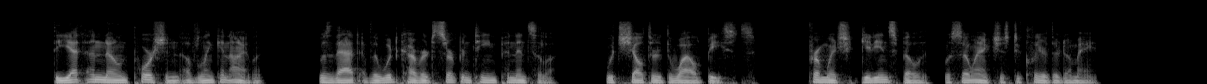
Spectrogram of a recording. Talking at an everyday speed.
Yes: average, 155 wpm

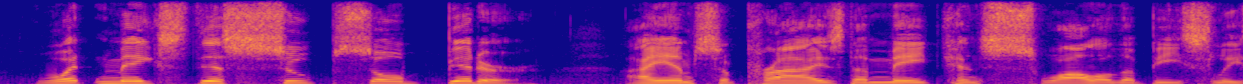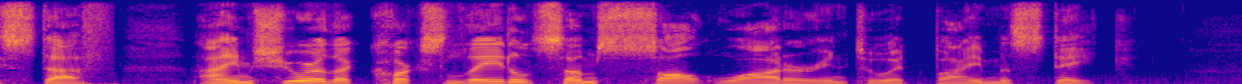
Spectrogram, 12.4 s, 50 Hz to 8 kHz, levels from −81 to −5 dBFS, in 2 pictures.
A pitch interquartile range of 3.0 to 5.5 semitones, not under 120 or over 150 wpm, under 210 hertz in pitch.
Yes: average, 5.2 semitones; slow, 135 wpm; low, 135 Hz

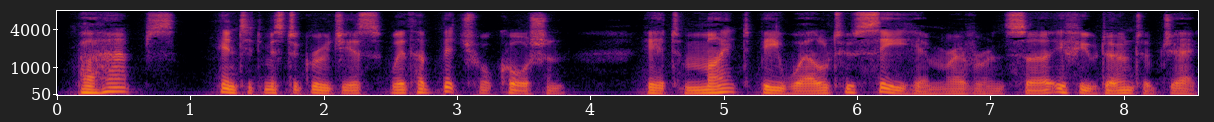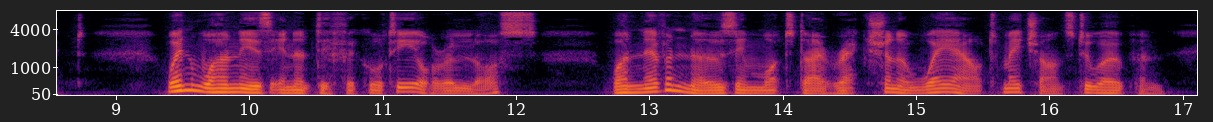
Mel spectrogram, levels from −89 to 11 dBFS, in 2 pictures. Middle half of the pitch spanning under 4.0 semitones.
No: average, 5.0 semitones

